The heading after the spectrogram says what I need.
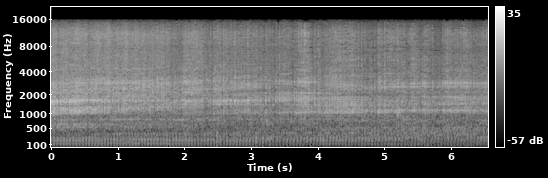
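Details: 1969 Gravely 432 engine, next morning at about 15 degrees, driving after carb float level fix; fairly even pace, steady beat, no knocks or misses. Normal running.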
